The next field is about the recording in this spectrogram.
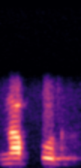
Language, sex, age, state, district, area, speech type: Marathi, female, 30-45, Maharashtra, Wardha, rural, conversation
